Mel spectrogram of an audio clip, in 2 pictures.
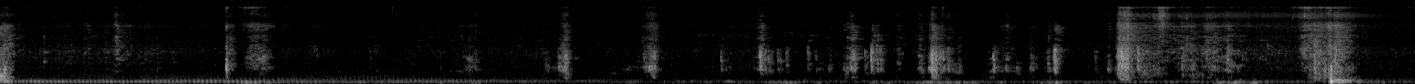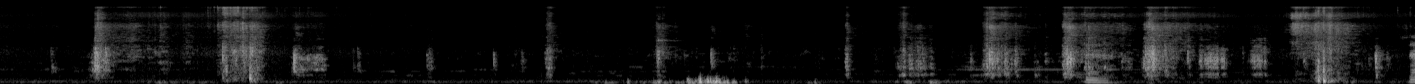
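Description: Irregular sharp cracking and scraping strokes of a long-pole palm sickle (egrek) hacking and pulling at oil palm fronds high in the crown, with rustling of the fronds. A low thud comes about three-quarters of the way in.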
